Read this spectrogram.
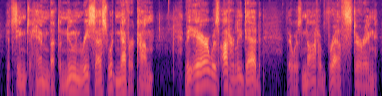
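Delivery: plain reading voice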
